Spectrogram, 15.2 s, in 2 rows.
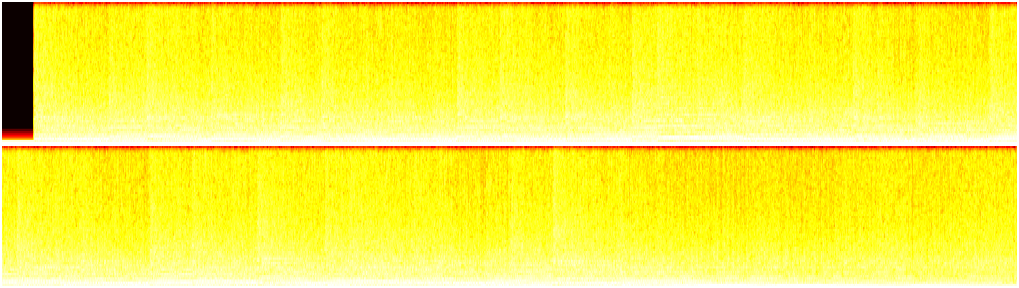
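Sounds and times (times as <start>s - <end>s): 
new age music: 0.3s - 15.2s.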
